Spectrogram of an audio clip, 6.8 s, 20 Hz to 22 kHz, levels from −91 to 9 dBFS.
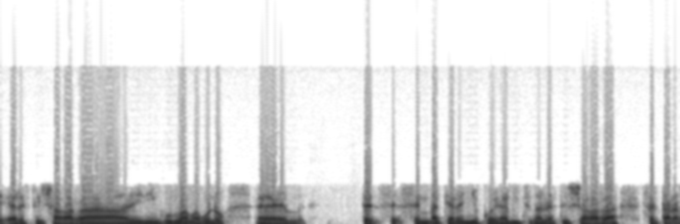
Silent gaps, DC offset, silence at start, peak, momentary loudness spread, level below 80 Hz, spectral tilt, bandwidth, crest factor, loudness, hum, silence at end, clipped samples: none; under 0.1%; 0 s; 0 dBFS; 7 LU; -46 dBFS; -8.5 dB/octave; 8.8 kHz; 10 dB; -10 LUFS; none; 0 s; 0.4%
